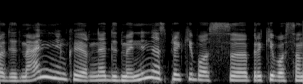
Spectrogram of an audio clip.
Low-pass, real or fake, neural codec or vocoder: 7.2 kHz; real; none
